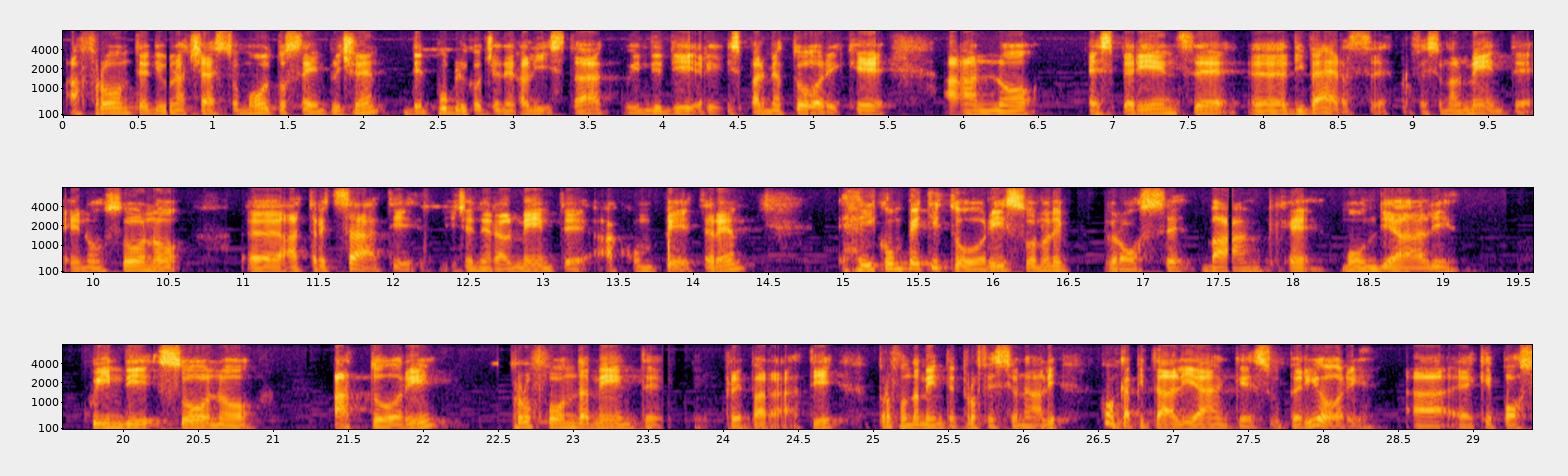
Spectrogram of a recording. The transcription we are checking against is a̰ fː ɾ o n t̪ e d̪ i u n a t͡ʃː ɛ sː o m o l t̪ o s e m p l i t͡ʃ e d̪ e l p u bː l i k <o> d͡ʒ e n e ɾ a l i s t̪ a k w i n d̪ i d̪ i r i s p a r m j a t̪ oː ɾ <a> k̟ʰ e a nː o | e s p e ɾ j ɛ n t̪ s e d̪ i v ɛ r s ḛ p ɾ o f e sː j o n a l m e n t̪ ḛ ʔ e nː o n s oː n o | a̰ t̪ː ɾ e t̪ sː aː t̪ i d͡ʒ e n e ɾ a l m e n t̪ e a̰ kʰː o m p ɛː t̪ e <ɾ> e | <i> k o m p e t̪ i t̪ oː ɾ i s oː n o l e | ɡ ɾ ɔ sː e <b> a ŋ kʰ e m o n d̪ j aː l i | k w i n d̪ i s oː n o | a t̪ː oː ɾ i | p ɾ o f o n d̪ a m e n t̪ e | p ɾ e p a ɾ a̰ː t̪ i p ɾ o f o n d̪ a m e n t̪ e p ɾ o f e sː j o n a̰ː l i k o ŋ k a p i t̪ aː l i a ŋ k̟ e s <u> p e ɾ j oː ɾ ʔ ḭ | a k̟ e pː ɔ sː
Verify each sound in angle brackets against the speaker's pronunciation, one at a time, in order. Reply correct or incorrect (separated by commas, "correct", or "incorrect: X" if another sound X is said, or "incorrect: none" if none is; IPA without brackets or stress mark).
correct, incorrect: i, correct, correct, correct, correct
